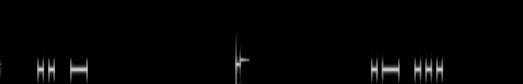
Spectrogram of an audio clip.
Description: Morse code, heard as a keyed tone, about 23 wpm, 700 Hz. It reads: IT AS
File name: Build A Phrase - 2-Word Phrases - 22wpm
